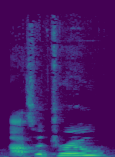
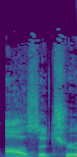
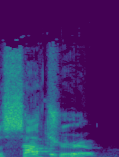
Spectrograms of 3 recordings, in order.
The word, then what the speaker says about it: Asatru: And apparently that's how you pronounce Asatru. I always thought it was a Satru. – Yeah. Asatru. The Asa are okay. The gods. So it's you're true to the Asa.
